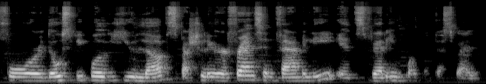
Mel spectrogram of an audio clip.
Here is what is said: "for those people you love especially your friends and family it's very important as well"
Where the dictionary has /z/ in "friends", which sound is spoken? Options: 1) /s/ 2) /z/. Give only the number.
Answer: 1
